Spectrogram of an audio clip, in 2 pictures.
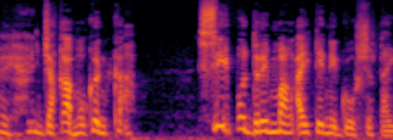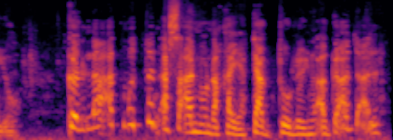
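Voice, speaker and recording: A woman's voice: mid-range voice, very animated, normal speed, fairly bright tone, slightly rough. A woman with a Filipino Ilocano accent playing a worried, admonishing mother in an audio drama. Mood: exasperated, coaxing.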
